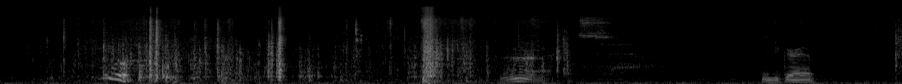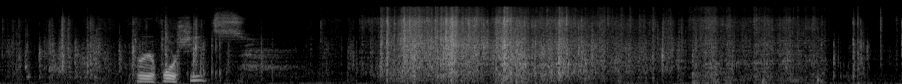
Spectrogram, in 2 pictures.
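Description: Plastic packaging rustles and crinkles close by.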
